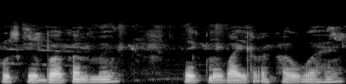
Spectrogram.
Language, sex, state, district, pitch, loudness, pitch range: Hindi, male, Jharkhand, Deoghar, 105 Hz, -19 LUFS, 100-110 Hz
